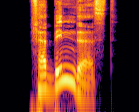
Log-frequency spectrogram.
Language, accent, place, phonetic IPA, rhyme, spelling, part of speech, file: German, Germany, Berlin, [fɛɐ̯ˈbɪndəst], -ɪndəst, verbindest, verb, De-verbindest.ogg
- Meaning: inflection of verbinden: 1. second-person singular present 2. second-person singular subjunctive I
